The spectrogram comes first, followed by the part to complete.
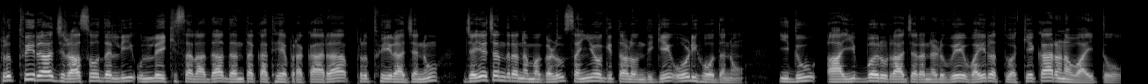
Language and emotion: Kannada, neutral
